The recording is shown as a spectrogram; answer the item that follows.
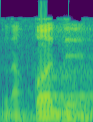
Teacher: ujung lidah dengan pangkal gigi seri atas · Term: huruf ujung lidah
